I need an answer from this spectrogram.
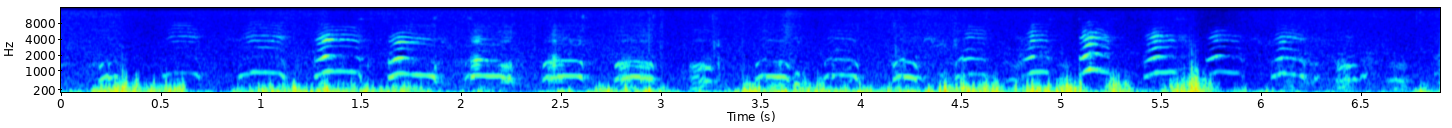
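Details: Puppies aged four weeks from the 'Formule 1' / Callie litter at Le Domaine des Pertins whimper and squeal continuously, with rapid, ringing, arched yelps tumbling over one another alongside low thumping.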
